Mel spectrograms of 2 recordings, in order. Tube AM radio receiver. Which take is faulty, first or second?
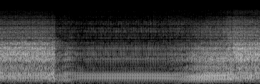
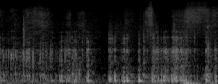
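second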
